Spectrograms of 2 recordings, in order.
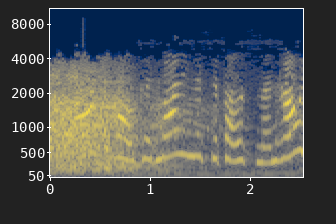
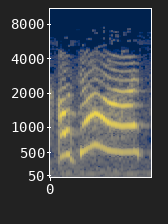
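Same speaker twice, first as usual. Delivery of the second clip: higher, louder call across the house; raised call to her husband; 7 semitones higher, 6 dB louder than usual. Acted. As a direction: call him from the next room. Calling husband from another room.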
